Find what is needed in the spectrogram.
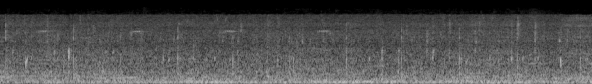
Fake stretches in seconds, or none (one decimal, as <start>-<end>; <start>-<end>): none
